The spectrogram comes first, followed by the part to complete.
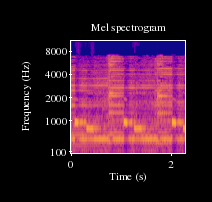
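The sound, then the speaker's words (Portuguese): A cuckoo clock ticks loudly and steadily while a bright two-note cuckoo call repeats about once a second, with no voices. “Esse é o som de um relógio cuco.”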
